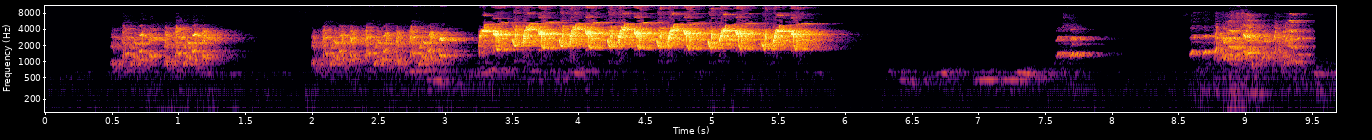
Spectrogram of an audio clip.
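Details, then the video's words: White-eared bulbul from Medical City, 14 April 2021, delivering Baghdadi-style song: two raspy bursts, then a sustained, rapidly pulsed warbling phrase for about three seconds, followed by a few short clear notes and a final harsh burst. "تغريد بلبل طور بغدادي"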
